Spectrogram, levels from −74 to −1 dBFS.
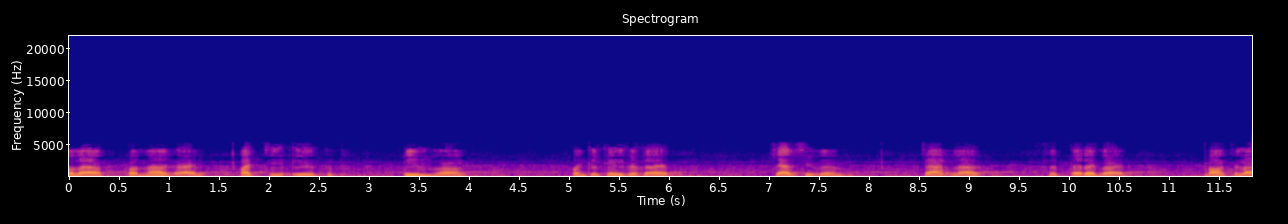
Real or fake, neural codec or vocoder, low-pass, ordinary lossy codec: fake; codec, 24 kHz, 1 kbps, SNAC; 5.4 kHz; MP3, 24 kbps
